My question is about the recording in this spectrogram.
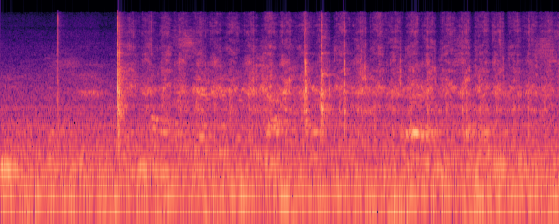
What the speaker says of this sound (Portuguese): batendo a maionese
